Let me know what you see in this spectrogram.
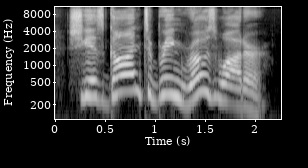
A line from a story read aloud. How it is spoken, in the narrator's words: The family yelled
